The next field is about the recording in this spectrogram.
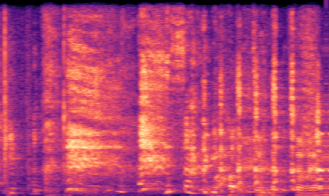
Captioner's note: laughter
